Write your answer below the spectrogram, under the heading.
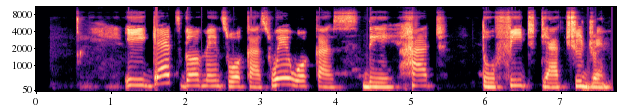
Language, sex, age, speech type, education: Nigerian Pidgin, female, 15-29, spontaneous, tertiary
